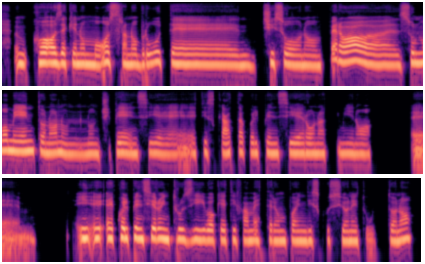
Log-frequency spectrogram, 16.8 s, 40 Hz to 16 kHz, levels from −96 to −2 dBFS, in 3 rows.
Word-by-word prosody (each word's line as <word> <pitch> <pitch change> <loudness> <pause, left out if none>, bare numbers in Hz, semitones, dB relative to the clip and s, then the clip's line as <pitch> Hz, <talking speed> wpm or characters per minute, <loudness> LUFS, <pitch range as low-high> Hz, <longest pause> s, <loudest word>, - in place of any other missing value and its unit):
mhmm, 200 0 +1
cose 215 -1 +6
che 205 +1 -1
non 195 -1 +3
mostrano, 190 0 +1
brutte, 195 -2 0
mhmm, 180 -1 -3
ci 215 - -2
sono," 180 -3 -1
però, 235 -1 +6 0.2
ehm, 185 0 -2
sul 210 +5 -1
momento, 210 -1 +2
no, 180 0 -1
non 170 -3 -2
non 170 +1 -5
ci - - -16
pensi, 185 0 -4
e 170 +1 -7
e - - -7
ti 195 - -8
scatta 185 +2 -5
quel 185 0 -7
pensiero 180 0 -3
un 175 0 -2
attimino, 175 -1 -6 0.5
ehm, 225 -1 -7 0.5
i 220 0 +3
è 220 - +2
è 215 - +3
quel 225 -2 +4
pensiero 220 -1 +4
intrusivo 200 -2 +1
che 195 0 -3
ti 195 - -5
fa 185 +1 -5
mettere 185 0 -3
un 185 0 0
po' 190 0 -4
in 185 0 0
discussione 185 0 -4
tutto, 185 0 -8
no? 205 +4 +1
190 Hz, 155 wpm, -23 LUFS, 180-210 Hz, 0.5 s, cose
